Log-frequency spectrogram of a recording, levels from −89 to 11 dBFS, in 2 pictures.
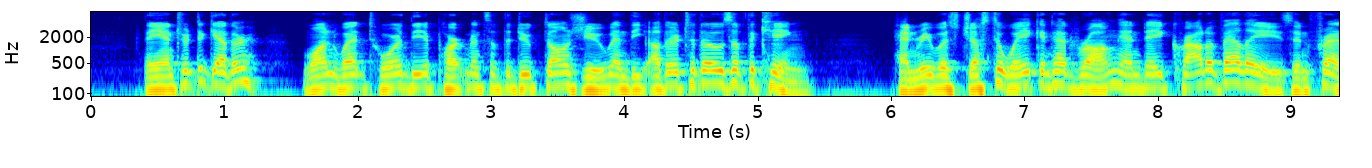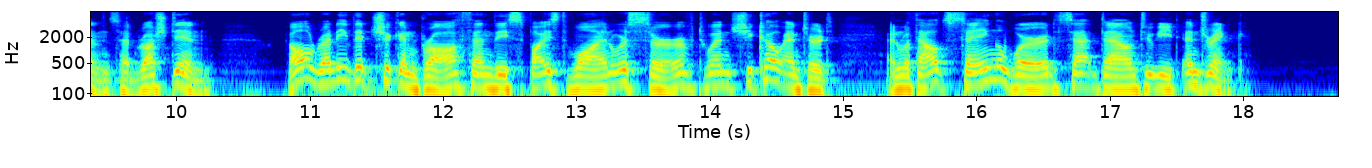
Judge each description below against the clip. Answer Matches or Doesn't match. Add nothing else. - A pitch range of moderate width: Matches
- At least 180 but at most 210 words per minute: Matches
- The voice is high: Doesn't match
